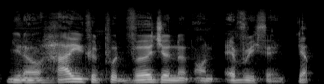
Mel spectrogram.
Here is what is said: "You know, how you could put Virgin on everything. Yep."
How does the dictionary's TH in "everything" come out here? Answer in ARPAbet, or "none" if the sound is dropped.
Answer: TH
